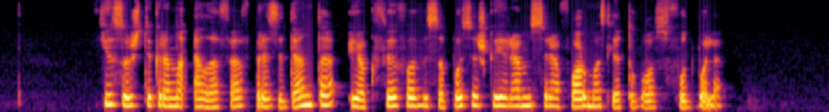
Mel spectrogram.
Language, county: Lithuanian, Vilnius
